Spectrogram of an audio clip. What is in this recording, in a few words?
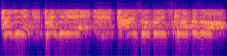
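searchlite mood med, speech japanese; War Thunder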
